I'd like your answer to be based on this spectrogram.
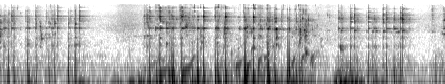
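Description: A glass water hourglass, two glass bottles joined by a black connector and partly filled with green liquid, is held in both hands, tilted and flipped so the liquid runs between them. It gives a busy stream of bright clinks and glassy rattles with soft sloshing underneath, in quick bursts separated by brief quieter pauses.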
